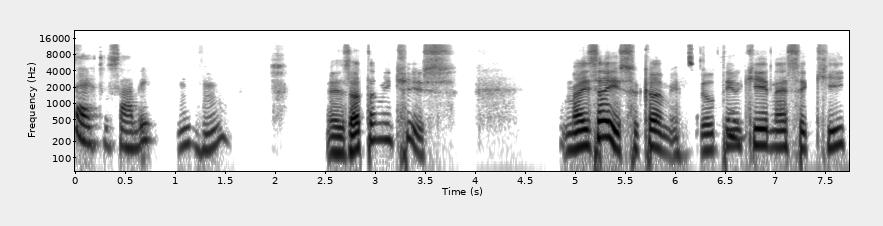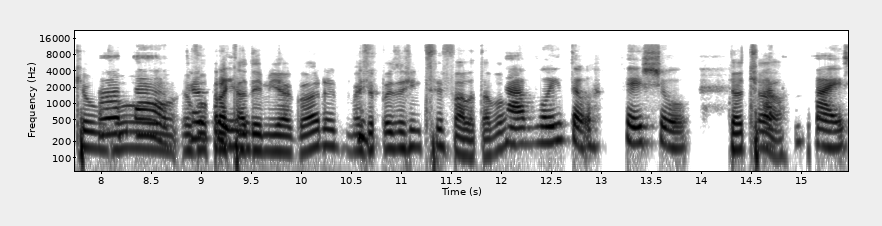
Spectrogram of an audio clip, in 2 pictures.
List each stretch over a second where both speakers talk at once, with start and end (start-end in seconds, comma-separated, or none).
8.0-9.5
